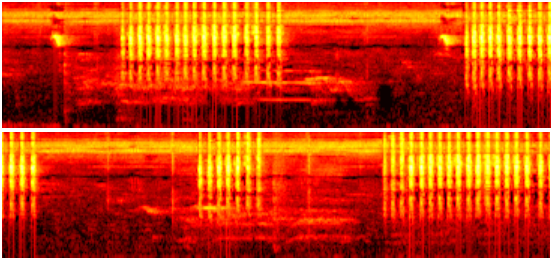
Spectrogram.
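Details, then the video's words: Eurasian tree sparrow, a training (masteran) recording for songbirds: four fast trains of dry, metallic chips, each lasting about a second, with short single notes before some trains and softer lower chirps between them. "masteran handal burung gereja"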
